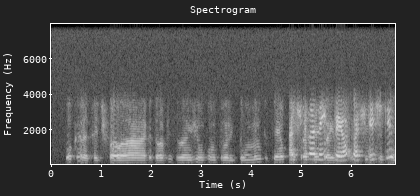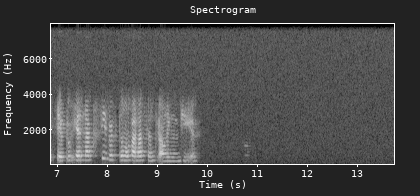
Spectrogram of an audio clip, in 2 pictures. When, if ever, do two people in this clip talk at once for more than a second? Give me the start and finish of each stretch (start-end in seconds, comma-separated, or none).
4.8-7.5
